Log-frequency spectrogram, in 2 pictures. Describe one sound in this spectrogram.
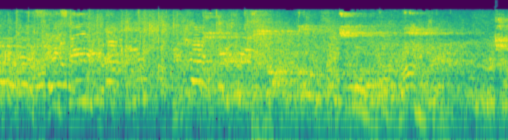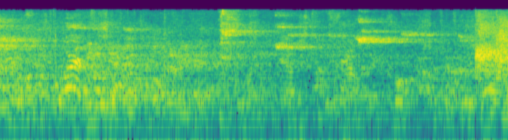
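A crowd of adults chatters in a large echoing gym.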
